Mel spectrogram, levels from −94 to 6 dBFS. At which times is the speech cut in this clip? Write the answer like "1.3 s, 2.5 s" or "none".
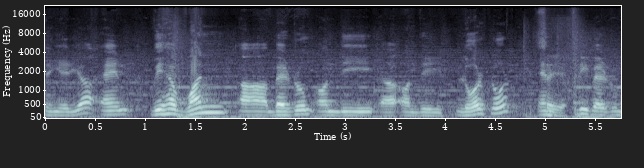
none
